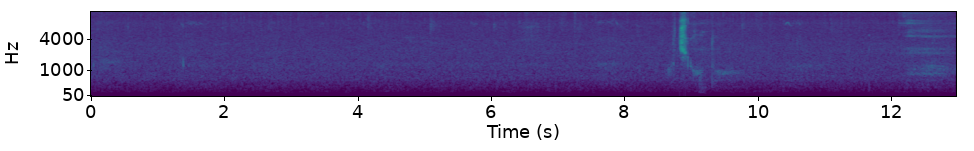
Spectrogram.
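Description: Faint, steady outdoor background hiss. About nine seconds in there is one short, sharp sound that sweeps quickly down from high to low pitch.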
